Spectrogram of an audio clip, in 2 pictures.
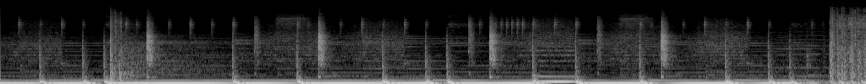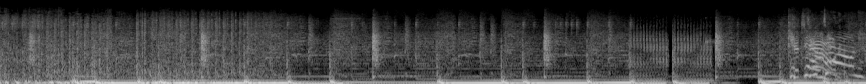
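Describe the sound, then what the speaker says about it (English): Repeated bursts of gunfire in Zenless Zone Zero, suppressive marching fire with sharp cracks and deep booms in rapid volleys over a low rumbling background, with voices speaking at times. "Gunfire? This pattern. Suppressive marching fire."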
